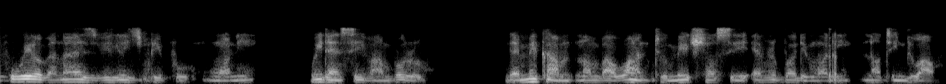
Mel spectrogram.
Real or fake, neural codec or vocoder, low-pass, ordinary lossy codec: fake; codec, 24 kHz, 3 kbps, HILCodec; 5.4 kHz; Opus, 16 kbps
